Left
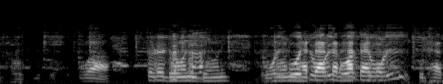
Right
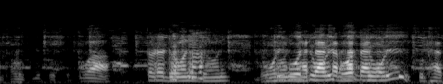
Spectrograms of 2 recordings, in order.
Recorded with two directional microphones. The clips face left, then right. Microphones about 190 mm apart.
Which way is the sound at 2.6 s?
15° right (ahead or behind).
